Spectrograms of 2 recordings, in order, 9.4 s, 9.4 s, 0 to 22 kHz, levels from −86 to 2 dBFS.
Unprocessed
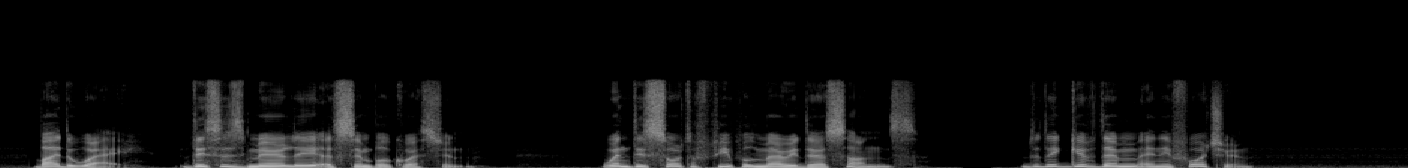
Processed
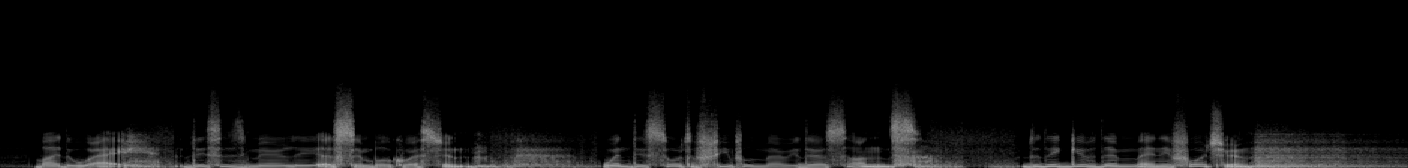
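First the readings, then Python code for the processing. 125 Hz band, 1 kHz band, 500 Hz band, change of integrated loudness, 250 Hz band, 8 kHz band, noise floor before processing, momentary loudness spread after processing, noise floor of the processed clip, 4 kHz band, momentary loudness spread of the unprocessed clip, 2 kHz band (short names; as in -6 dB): -7.5 dB, -5.0 dB, -5.5 dB, -7.0 dB, -6.0 dB, -9.0 dB, -64 dBFS, 12 LU, -54 dBFS, -0.5 dB, 15 LU, -6.0 dB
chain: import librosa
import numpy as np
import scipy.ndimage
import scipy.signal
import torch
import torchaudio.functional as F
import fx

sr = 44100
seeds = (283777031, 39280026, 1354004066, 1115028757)

y = fx.over_compress(x, sr, threshold_db=-33.0, ratio=-0.5)
y = fx.cabinet(y, sr, low_hz=170.0, low_slope=24, high_hz=3800.0, hz=(220.0, 420.0, 600.0, 1800.0, 2900.0), db=(7, 9, 3, -6, -8))
y = fx.sustainer(y, sr, db_per_s=23.0)
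y = y * librosa.db_to_amplitude(-4.5)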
